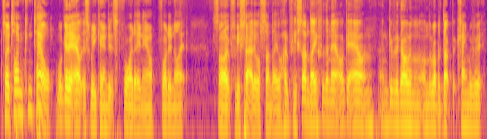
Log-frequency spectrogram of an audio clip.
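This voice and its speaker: A man's voice: medium pitch, quick pace, darkish tone. Chatty man testing gadgets. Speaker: radio hobbyist demonstrating equipment. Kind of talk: casual hands-on gadget test narration. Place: indoors at a table at home. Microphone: handheld phone camera, operator off screen.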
